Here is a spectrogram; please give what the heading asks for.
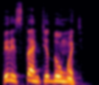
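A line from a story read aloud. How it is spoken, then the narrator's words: Old man shouting. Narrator (Russian): закричал старичок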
